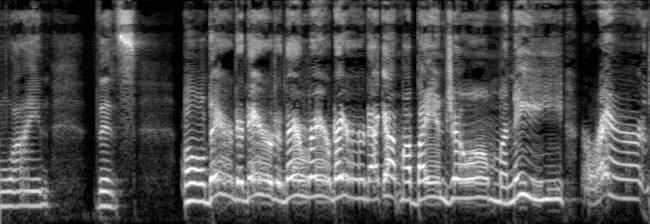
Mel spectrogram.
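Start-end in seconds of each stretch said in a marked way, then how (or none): 1.8-6.5 higher, louder twangy sing-song; mock hillbilly. Streamer mocking a hillbilly voice, higher hammed-up twang. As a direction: ham up a backwoods banjo yokel. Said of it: "backwoods hillbilly voice".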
